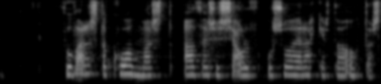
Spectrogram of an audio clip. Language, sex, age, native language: Icelandic, female, 18-19, Icelandic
